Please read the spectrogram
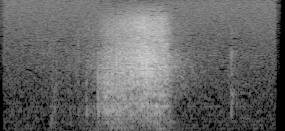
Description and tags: Swipe/Scrape
Metallic, Scrape, Swipe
